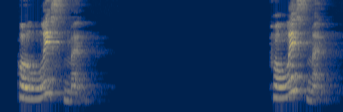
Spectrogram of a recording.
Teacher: nhớ là trọng âm rơi vào âm tiết thứ hai nha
